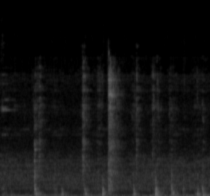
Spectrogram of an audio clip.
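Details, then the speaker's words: Car rear axle/differential: irregular heavy clunks, one or two a second; something loose inside, with visible play at the pinion. Owner's theory involves the driveshaft; cause not confirmed. "there's a issue with the rear end of this car that we kind of found out I think I mentioned it earlier but you hear that"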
